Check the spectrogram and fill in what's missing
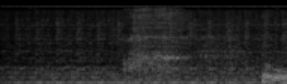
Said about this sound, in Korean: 거실의 후끈한 열기 속에서 선풍기가 덜덜거리며 돌아가고 수박 냄새와 사람의 땀 냄새가 흘러나왔다.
